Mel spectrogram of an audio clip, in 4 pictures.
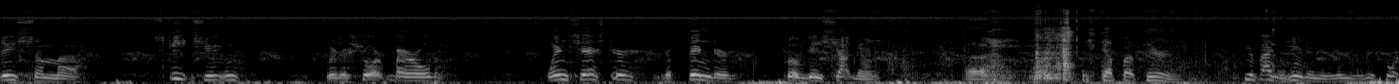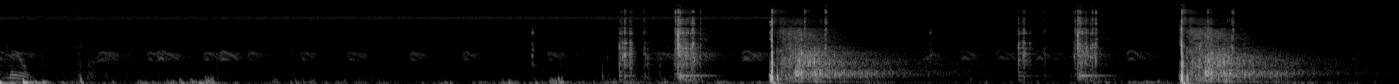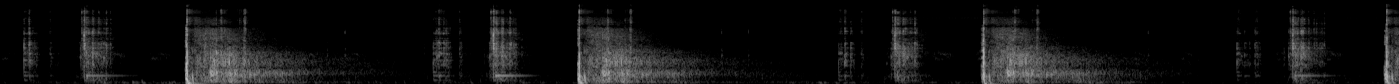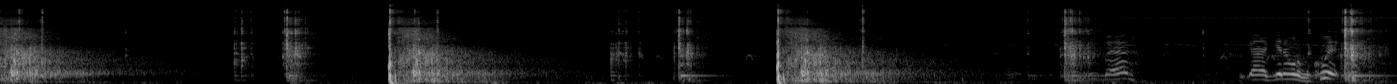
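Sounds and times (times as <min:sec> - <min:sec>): crows calling: 0:00.0 - 0:44.8, 0:46.0 - 0:55.9
shotgun shots echoing: 0:09.7 - 0:11.8, 0:20.7 - 0:23.5, 0:24.7 - 0:27.5, 0:29.8 - 0:31.6, 0:32.9 - 0:35.6, 0:37.8 - 0:39.5, 0:40.9 - 0:43.6, 0:45.8 - 0:47.6, 0:48.8 - 0:51.7
shotgun action clacks: 0:20.2 - 0:22.8, 0:29.9 - 0:31.4, 0:32.3 - 0:35.4, 0:49.8 - 0:51.2.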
